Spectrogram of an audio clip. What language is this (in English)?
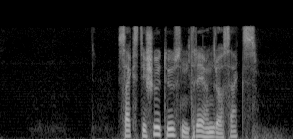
Norwegian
